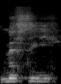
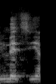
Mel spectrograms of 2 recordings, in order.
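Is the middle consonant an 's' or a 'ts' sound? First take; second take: s; ts. First: The middle consonant is a plain s sound. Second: The middle consonant is a ts sound. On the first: This is the name's actual form. "I know her name is Missy" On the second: This is how the speaker's local accent renders it. "as I say Mitzi, I'm from Queens, the way I say it"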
